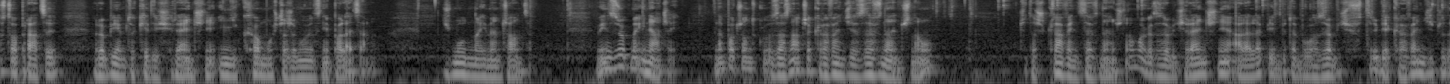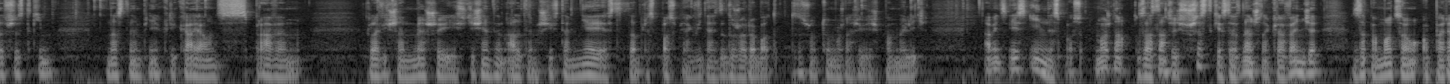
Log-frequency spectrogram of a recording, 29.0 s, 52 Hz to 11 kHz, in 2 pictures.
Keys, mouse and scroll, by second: 9.8 alt+shift+right click, 12.9 a, 13.5 ctrl+Tab, 15.3 alt+shift+right click, 20.1 z, 22.9 alt+shift+right click, 24.1 a.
